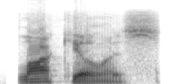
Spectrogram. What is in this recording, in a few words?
"loculus", American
